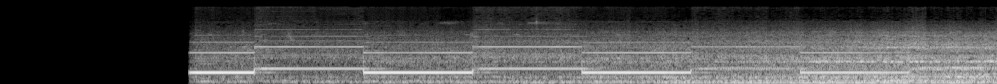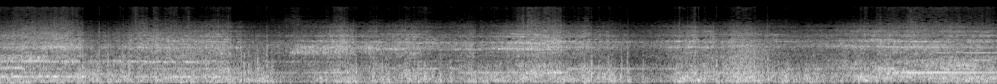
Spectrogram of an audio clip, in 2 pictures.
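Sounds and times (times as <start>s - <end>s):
passenger train passing: 1.9s - 19.9s.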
